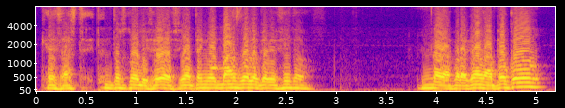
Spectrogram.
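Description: Man, hoarse, losing his voice, excitable card game commentary. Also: on the low side, normal speed. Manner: excitable, reacts loudly to pulls. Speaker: card game video creator. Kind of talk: casual pack-opening commentary. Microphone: faulty broken microphone.

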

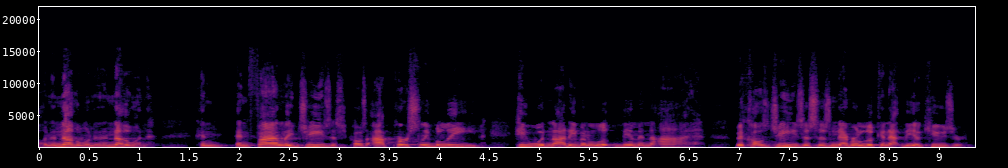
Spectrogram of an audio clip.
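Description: A middle-aged man preaching an impassioned sermon on a large church stage, swinging from shouts to hushed storytelling. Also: extremely high pitch. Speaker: pastor.

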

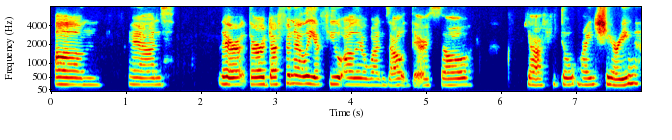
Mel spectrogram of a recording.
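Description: A woman's voice: on the high side, little pitch movement, unhurried. A young woman chatting casually and gushingly in slangy speech as an attendee asking a question. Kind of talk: casual chat.

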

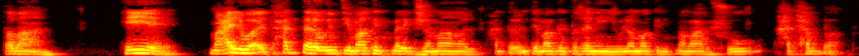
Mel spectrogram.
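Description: A man's voice: medium pitch, fairly even intonation, rapid-fire, vocal fry, a little mellow, muffled recording. A man giving emphatic, lecturing advice straight to the camera as the host of an advice channel. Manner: emphatic, lecturing, repetitive instructions. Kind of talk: direct-to-camera advice monologue.

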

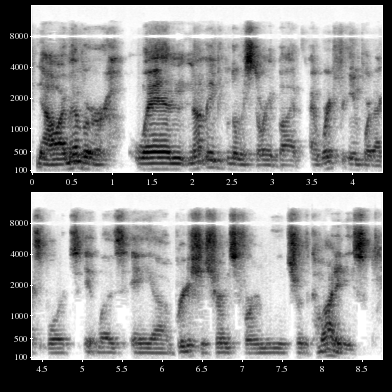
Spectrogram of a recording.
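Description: A middle-aged man giving a motivational talk, telling his own story in a lively way and acting out what others said to him. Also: fairly low pitch, moderate pace, reverberant, rough recording. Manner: storytelling, animated, acts out quoted voices. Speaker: motivational speaker.

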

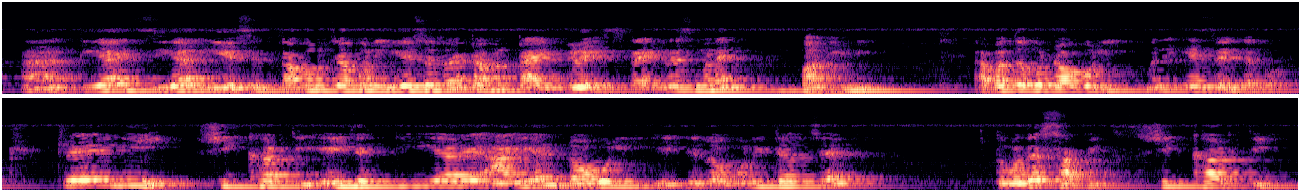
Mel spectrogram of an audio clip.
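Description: A teacher giving a grammar lesson, explaining step by step and spelling out words letter by letter. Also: medium pitch. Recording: echoey room, voice from a distance.

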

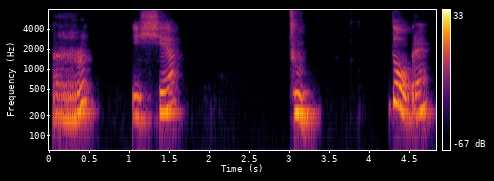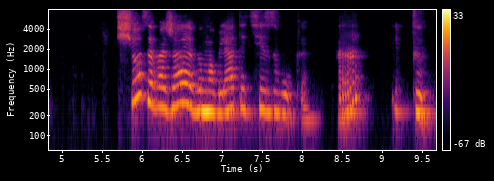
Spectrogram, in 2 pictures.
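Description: Slow, sing-song woman teaching children. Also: on the high side, expressive, a little mellow. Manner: models sounds for children to repeat. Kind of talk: primary school reading lesson.

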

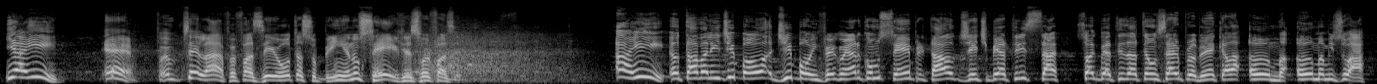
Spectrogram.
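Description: Stand-up comic from Brazil, man with a very high voice, acts out every person in the story, stage mic. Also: lively intonation, normal speed, a bit bright, a little hiss or hum. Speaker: stand-up comedian. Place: theater stage before a live audience.

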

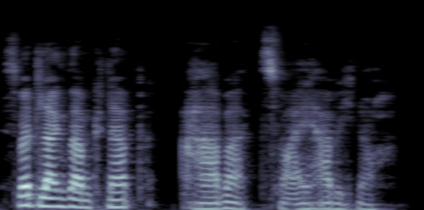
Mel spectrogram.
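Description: This man, whose voice is lowish and expressive at an ordinary pace, hosts a joke challenge over a video call from inside a room. He reads out brief jokes and performs the dialogue in them.

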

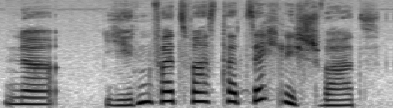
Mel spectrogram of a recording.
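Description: A woman's voice: medium pitch, normal speed, a little mellow, no room sound, lightly acted. A woman voicing a dreamy young Martian wife who eagerly describes a strange dream.

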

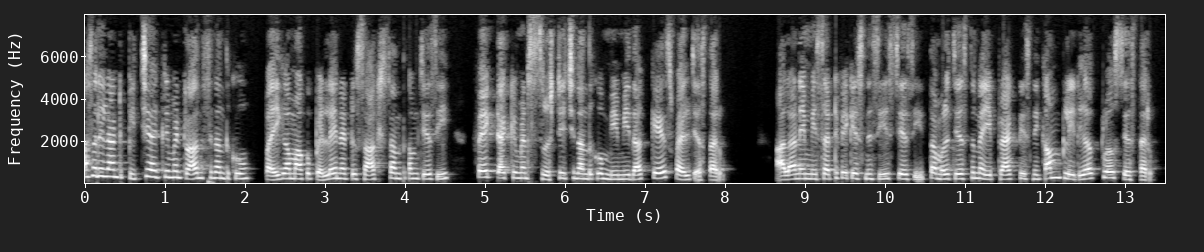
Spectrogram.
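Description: Cocky smug young guy read by a woman, highish, mellow tone, bit muffled. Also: fast talker, lightly acted. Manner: calm, teasing, self-assured. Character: confident scheming young man, mocking and cool.

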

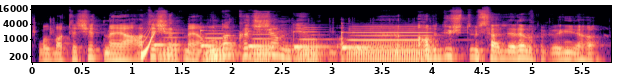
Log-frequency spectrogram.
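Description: A man's voice: fairly high pitch, lively intonation, moderate pace. A young man with a Turkish accent doing casual let's-play commentary, reacting with frustrated outbursts and exclamations. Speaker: gaming channel host. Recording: loud game music behind.

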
